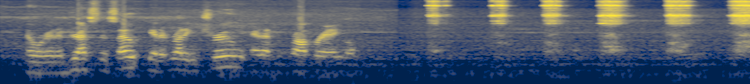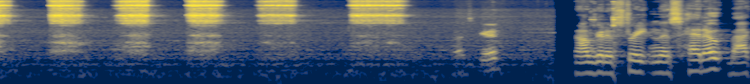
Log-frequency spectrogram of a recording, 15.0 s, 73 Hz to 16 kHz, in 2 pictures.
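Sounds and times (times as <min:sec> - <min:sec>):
grinder running: 0:04.3 - 0:11.6
hissing scrapes on grinding wheel: 0:04.3 - 0:11.6.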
